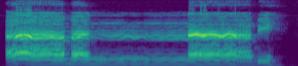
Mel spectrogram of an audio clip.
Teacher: نون مشدد پر غنہ کریں گے، نون کے بعد الف ہے، اس الف کو بھی ایک الف کی مقدار کھینچیں گے، آخر میں ہاں ساکن ہے۔ · حمزہ پر کھڑا زبر ہے، ایک الف کی مقدار کھینچ کر پڑھتے ہیں۔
